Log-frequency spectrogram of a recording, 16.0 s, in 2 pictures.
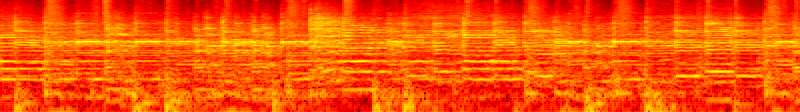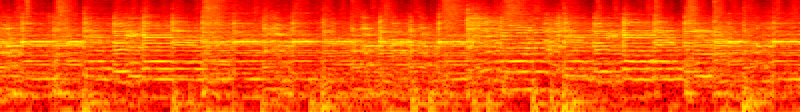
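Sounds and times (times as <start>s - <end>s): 
drums: 0.0s - 16.0s
gritty slide guitar: 0.0s - 16.0s.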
